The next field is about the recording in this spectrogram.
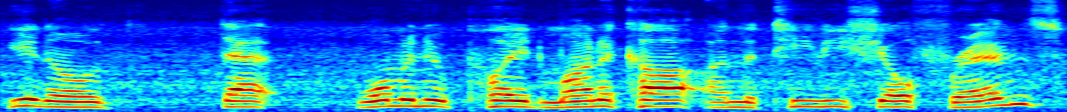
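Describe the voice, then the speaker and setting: Man playing a slow, wistful tin man. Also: a little high, steady tone, a little mellow, a little hiss or hum, low-quality recording. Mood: forlorn. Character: wistful, chatty tin man pining for lost love.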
